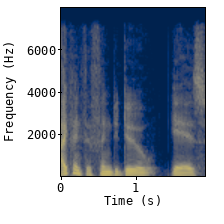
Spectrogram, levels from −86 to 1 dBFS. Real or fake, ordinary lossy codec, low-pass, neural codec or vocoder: fake; AAC, 48 kbps; 7.2 kHz; codec, 16 kHz, 0.5 kbps, X-Codec, HuBERT features, trained on LibriSpeech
